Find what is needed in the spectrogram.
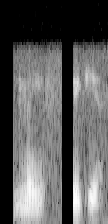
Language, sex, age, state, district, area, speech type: Hindi, male, 18-30, Rajasthan, Nagaur, rural, conversation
